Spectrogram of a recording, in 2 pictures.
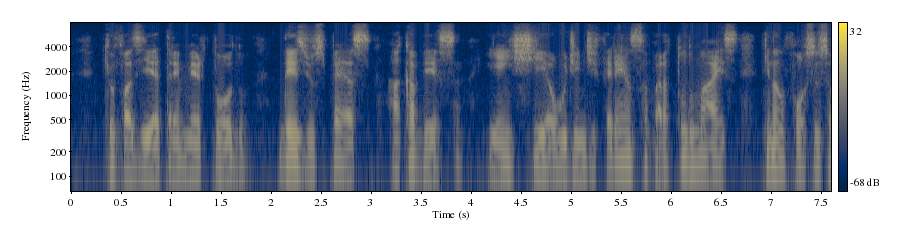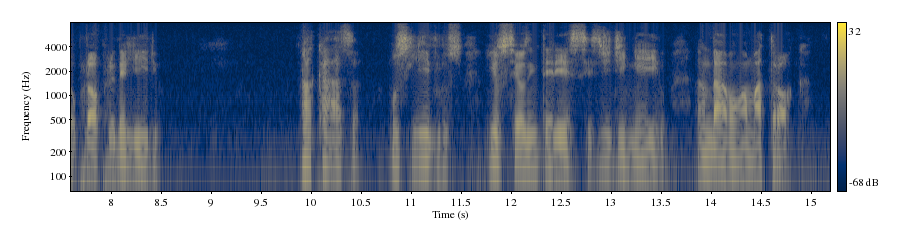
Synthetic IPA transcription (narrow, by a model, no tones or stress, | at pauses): kɪʊfaziɐt̪ɾemeɾt̪od̪ʊ | d̪ezd͡ʒɪʊspɛzakabesɐ | ɪẽj̃ʃiɐʊd͡ʒɪĩnd͡ʒifeɾẽsɐpaɾɐt̪ud̪ʊmajskɪnɐ̃w̃fosɪʊsewpɾɔpɾjʊd̪eliɾjʊ | ɐkazɐʊzlivɾʊzɪʊsːewzĩnt̪eɾesɪzd͡ʒɪd͡ʒiɲejɾʊɐ̃nd̪avɐ̃w̃ɐmat̪ɾɔkɐ̥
